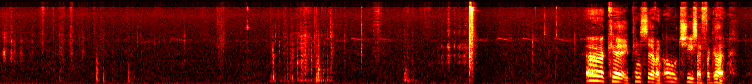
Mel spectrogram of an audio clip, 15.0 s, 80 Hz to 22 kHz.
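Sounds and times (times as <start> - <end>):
rustling and scraping: 0.0 - 3.2, 4.3 - 9.6
clicks and scrapes of handling: 4.3 - 6.8, 7.4 - 9.6.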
